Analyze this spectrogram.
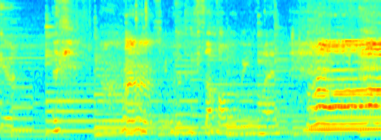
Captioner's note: laughs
